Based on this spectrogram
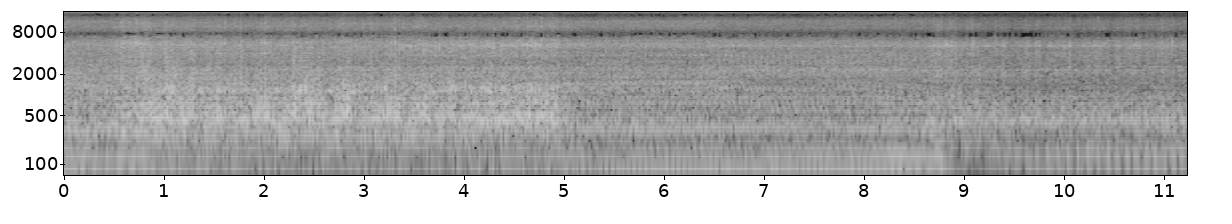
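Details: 2001 Toyota Camry at idle: a fast, fairly even rattle, about four times a second, until the engine shuts off; the source is unknown.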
